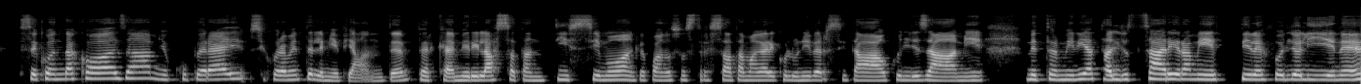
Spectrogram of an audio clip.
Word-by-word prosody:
Seconda 245 - -1
cosa, 275 +1 +1
mi 250 -4 -6
occuperei 235 +3 -1
sicuramente 225 -1 -2
le 205 -4 -1
mie 175 -2 -4
piante, 175 +3 -4
perché 195 -4 -1
mi 190 +1 0
rilassa 195 +1 +2
tantissimo 205 +2 -4
anche 205 -2 0
quando 195 -1 -4
son 200 +1 -8
stressata 200 0 -4
magari 195 0 0
con 200 +1 -8
l'università 195 0 0
o 185 - -3
con 200 +2 -5
gli 195 -1 -4
esami, 190 -1 +2 0.4
mettermi 220 -1 -1
lì 245 +2 +3
a 245 - +3
tagliuzzare 235 +2 +4
i 245 - +6
rametti, 230 0 +1
le 225 0 +3
foglioline. 220 -1 +3
215 Hz, 135 wpm, -21 LUFS, 195-235 Hz, 0.4 s, i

